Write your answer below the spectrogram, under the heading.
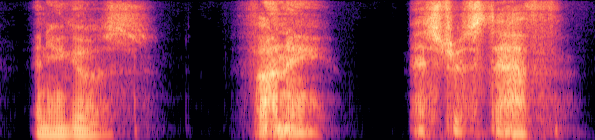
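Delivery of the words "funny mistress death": whispered, barely voiced, hushed. Voicing a figure with a sewn-shut mouth, heard in the head: whisper. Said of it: "in your head you hear that whisper again".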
